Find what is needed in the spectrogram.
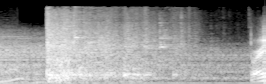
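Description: A sudden crash of something breaking with a glassy shatter about a third of a second in, fading away over about a second. A man's laugh starts near the end.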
